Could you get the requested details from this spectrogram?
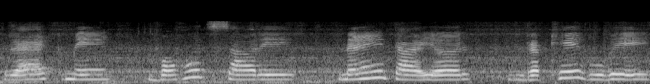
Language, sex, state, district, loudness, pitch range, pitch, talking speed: Hindi, female, Madhya Pradesh, Dhar, -15 LUFS, 220-240 Hz, 225 Hz, 75 wpm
